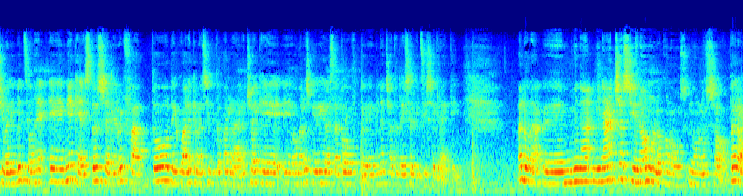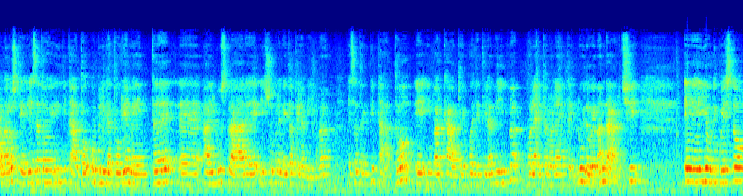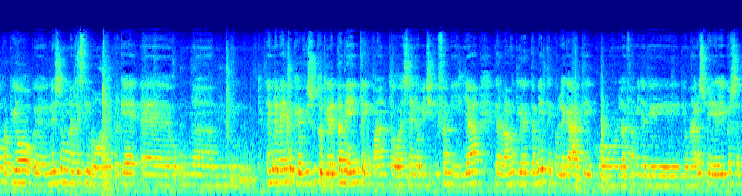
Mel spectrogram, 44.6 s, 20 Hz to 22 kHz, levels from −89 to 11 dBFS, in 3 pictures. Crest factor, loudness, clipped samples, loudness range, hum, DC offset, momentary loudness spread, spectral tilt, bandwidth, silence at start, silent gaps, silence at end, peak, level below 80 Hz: 16 dB; -17 LUFS; under 0.1%; 7 LU; none; under 0.1%; 12 LU; -4.5 dB/octave; 12.5 kHz; 0 s; none; 0 s; 0 dBFS; -50 dBFS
